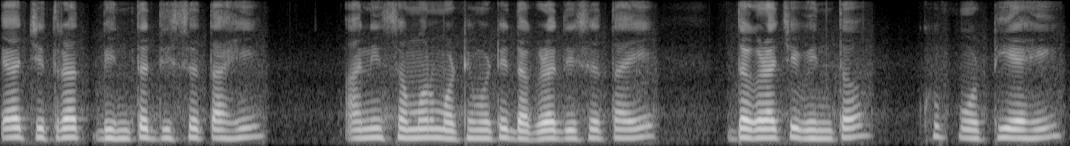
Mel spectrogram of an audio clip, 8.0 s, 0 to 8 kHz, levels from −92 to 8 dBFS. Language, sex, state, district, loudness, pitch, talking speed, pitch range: Marathi, female, Maharashtra, Washim, -17 LUFS, 180 Hz, 125 wpm, 170-185 Hz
